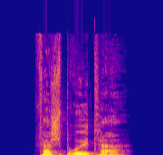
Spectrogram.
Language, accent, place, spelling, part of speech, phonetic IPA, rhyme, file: German, Germany, Berlin, versprühter, adjective, [fɛɐ̯ˈʃpʁyːtɐ], -yːtɐ, De-versprühter.ogg
- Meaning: inflection of versprüht: 1. strong/mixed nominative masculine singular 2. strong genitive/dative feminine singular 3. strong genitive plural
